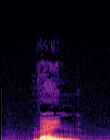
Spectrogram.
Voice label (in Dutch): "wijn", Dutch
